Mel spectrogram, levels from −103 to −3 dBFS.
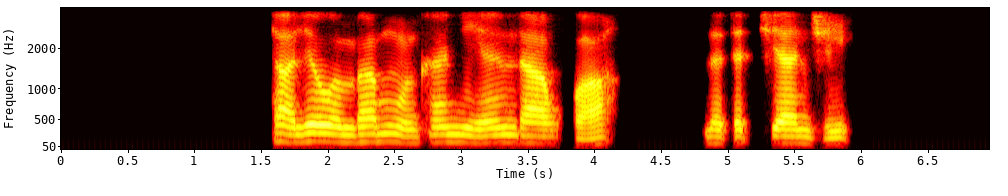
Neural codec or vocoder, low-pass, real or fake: autoencoder, 48 kHz, 32 numbers a frame, DAC-VAE, trained on Japanese speech; 3.6 kHz; fake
